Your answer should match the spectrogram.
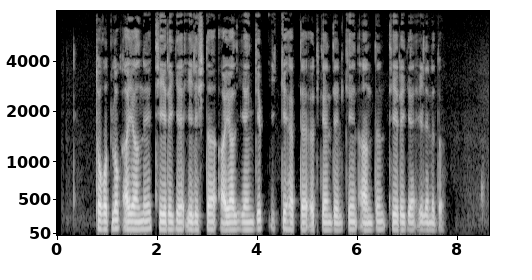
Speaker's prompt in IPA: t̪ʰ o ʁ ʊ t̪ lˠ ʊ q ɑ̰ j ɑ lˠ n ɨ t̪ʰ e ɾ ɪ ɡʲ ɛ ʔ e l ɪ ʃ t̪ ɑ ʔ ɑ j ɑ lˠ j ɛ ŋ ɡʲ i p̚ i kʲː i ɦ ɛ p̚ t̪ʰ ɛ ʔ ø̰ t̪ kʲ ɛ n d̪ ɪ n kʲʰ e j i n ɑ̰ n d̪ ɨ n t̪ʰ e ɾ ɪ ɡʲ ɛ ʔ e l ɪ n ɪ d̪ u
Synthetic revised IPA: t̪ʰ o ʁ ʊ t̪ lˠ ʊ q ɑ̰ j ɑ lˠ n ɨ t̪ʰ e ɾ ɪ ɡʲ ɛ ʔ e l ɪ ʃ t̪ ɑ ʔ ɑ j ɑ lˠ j ɛ ŋ ɡʲ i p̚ i kʲː i ɦ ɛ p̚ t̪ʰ ɛ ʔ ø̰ t̪ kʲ ɛ n d̪ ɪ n kʲʰ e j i n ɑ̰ n d̪ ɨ n t̪ʰ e ɾ ɪ ɡʲ ɛ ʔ e l ɪ n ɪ d̪ u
